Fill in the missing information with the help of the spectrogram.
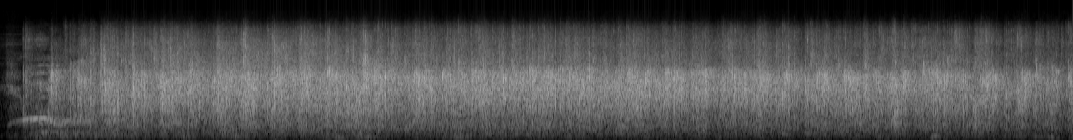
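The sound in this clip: Audience applause welcoming a woman guest onto a stage: loud, dense clapping that starts abruptly and holds steady throughout without fading.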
